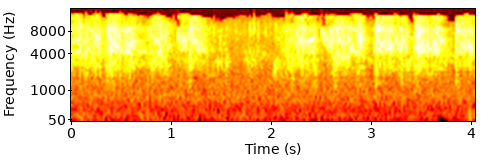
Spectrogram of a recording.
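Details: Evening grosbeaks calling: a busy run of loud, high, burry chirps in dense bursts, coming every half second or so with brief gaps, several notes overlapping as though from more than one bird, over faint low background rumble.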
